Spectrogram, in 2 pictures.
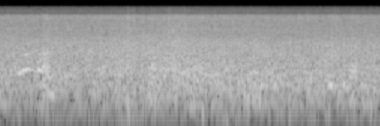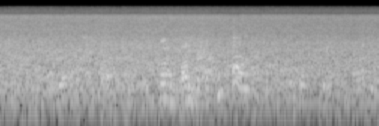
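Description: Small waterfall pouring into a rock pool: a steady, even rushing of falling water.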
